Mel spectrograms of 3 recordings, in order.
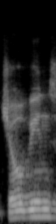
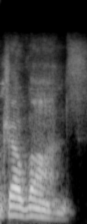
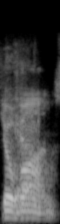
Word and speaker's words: Jovan's: Well, I remember reading about was it Jovian's nightclub? Yes. Pronouncing that right? Jovan's. Jovan's. Yeah.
